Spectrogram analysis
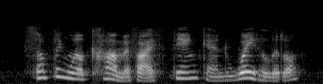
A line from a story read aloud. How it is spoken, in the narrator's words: in a soft, expectant voice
